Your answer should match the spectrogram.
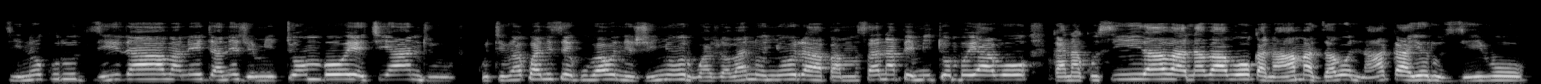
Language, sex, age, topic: Ndau, female, 25-35, health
